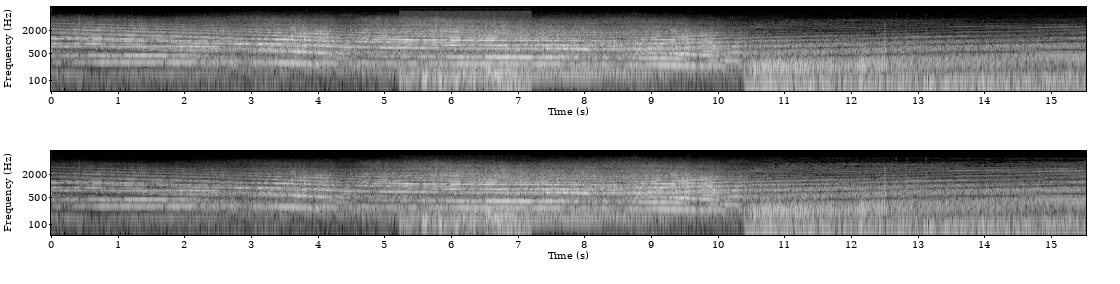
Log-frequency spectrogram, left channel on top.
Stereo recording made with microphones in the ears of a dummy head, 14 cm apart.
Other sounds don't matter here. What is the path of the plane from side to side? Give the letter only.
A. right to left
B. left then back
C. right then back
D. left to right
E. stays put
D.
